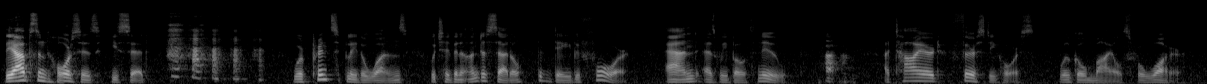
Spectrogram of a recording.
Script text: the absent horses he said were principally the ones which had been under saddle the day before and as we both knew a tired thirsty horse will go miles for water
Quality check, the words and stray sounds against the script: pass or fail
fail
